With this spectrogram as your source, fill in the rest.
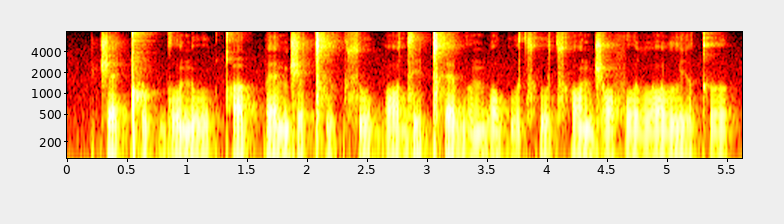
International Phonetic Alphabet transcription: t͡ʃ ɛ˧ ǃʰ ə˩˧˩ kʷ ɡ o˩˧˩ n u˨˩˦ | qʰ u˩˥ pː ɛ˩˧˩ n d͡ʒ ə˧˥˧ ǀʰ i˩˧˩ kʷ s u˩˧˩ b ɔ˩˧˩ d͡z i˧˥˧ ǀʰ ɛ˧ b ɤ˩ m b ɔ˨˩˦ kʷ ɤ˩ t͡sʰ u˧ t͡sʰ ɔ˧ n d͡ʒ ɔ˩˧˩ f o˩˧˩ lː ɔ˩˧˩ lː i˧ ə̯ kʰ ɤ˩˧˩

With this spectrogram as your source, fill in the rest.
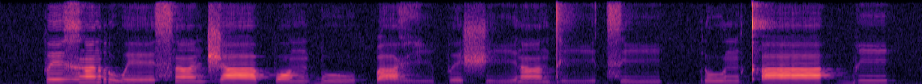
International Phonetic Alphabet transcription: p e˦ ɣ ã˦ r w eː˨ s ã˦ d͡ʒ aː˦ p ɔ˦ n ɓ uː˦˨ ɓ a˦ ɣ i˨ p ɪ˦ ʃ iː˨˦ ɾ ã˦ d iː˨ t͡s i˦ | ɾ uː˦ n kʼ aː˦ | b i˦

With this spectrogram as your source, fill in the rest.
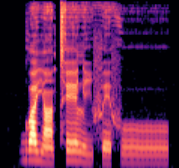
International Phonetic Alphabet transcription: ɡʷ a˦ j ã˨ tʰ e˦ l i˨ f e˨ f uː˦

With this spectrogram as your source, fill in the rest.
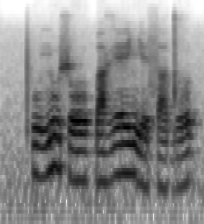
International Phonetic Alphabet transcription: pʰ u˨ n u˦˨ ʃ oː˨ ɡ͡b a˨ ɣ eː˦ ɲ e˨ s a˨ d ʊ˨˦

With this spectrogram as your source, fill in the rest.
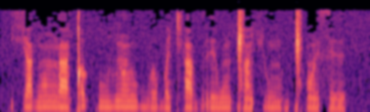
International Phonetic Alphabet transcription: ç a ɡ ɔ̃ ŋ a ǃ ɤ k u ʎ ɔ̃ l u b ɤ b a cʰ a b r ɪ w ũ ǁ ã ç u m ə ɡ ǁʰ ɔ̃ ɪ̯ s ɪ

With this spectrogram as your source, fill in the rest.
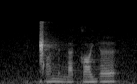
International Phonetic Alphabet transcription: ɡ͡ǁ ɒ n ə ŋ a k ɒ j ɜ

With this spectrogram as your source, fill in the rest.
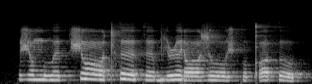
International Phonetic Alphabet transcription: ʒ ɔ ŋʷ ə β əː k ʃ ɔː tʰ əː k əː b i ɹ ə ɾ ɔː z oː ʒ k o kʼ ɔ θ o

